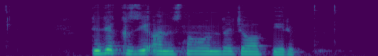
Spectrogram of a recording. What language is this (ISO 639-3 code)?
uig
